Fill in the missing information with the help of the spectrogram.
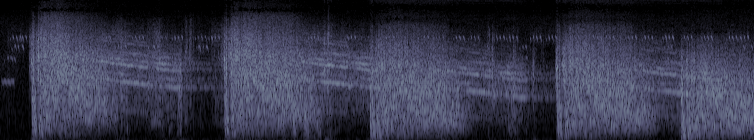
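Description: Gunshot blasts with ricochet whines, heard as five sudden loud blasts. Each trails off over a second or two with several falling whistling tones.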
